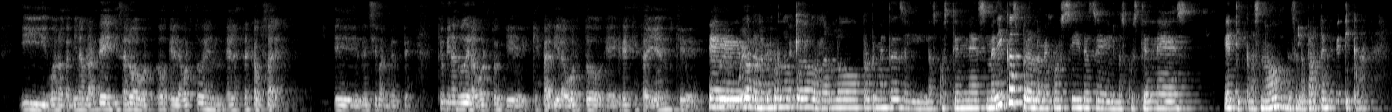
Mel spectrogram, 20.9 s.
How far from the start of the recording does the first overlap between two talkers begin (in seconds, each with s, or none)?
10.6 s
